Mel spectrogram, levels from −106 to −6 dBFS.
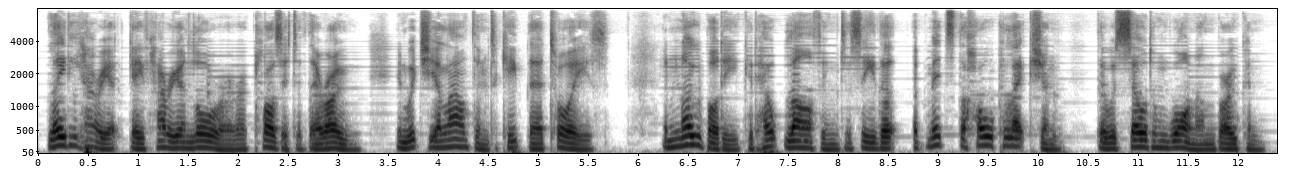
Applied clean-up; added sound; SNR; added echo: neural mask model DeepFilterNet 3.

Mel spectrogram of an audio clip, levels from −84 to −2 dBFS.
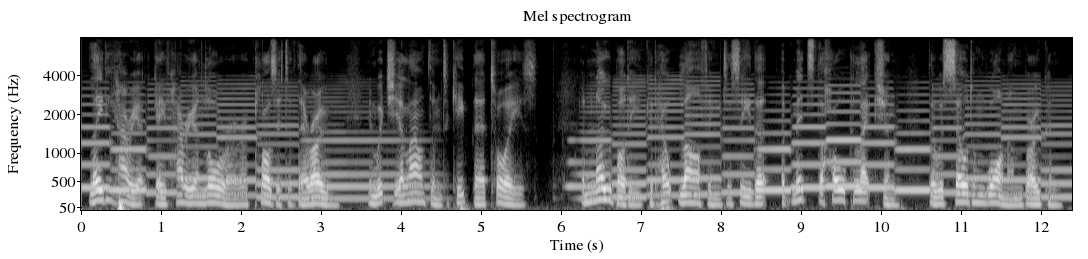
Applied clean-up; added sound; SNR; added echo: none; Wind instrument, woodwind instrument; 6 dB; none.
